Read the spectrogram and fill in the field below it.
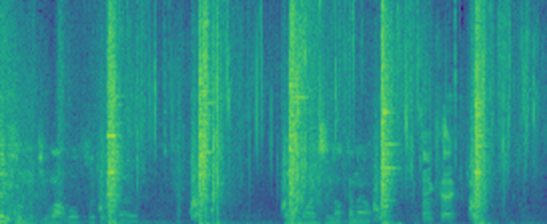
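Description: A pick strikes a carcass with repeated heavy thuds.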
